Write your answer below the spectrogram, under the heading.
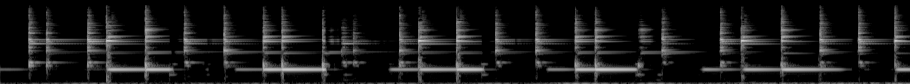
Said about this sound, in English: They're all part of the same piece of metal. Yeah. And you know, there's just a high bell and a low bell, mm-hmm. basically.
